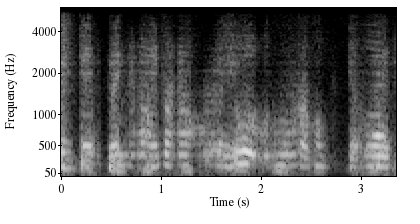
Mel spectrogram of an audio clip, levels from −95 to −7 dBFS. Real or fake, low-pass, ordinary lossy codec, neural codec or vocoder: fake; 5.4 kHz; Opus, 64 kbps; codec, 44.1 kHz, 0.9 kbps, DAC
